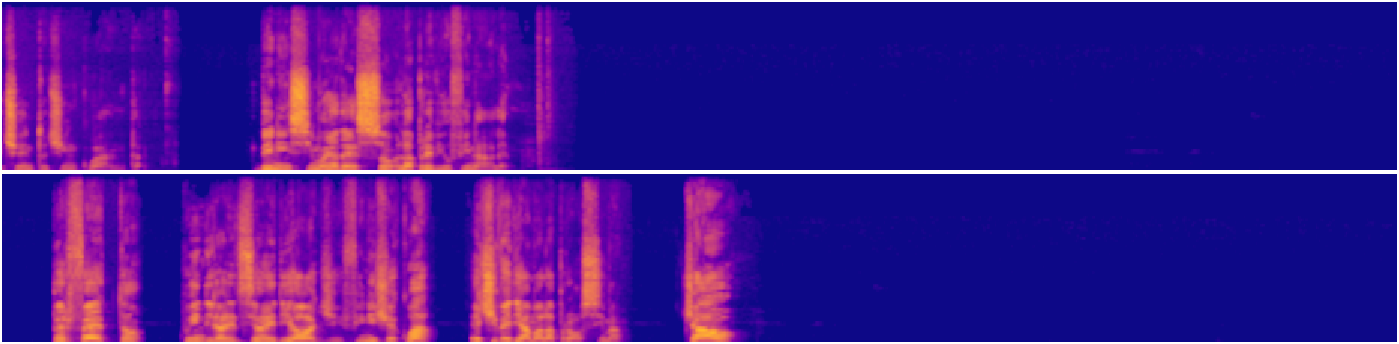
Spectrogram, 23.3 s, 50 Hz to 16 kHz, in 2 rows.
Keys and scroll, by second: 4.6 space.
